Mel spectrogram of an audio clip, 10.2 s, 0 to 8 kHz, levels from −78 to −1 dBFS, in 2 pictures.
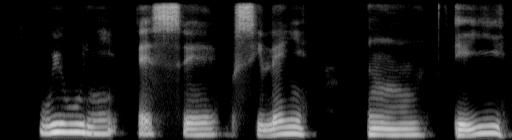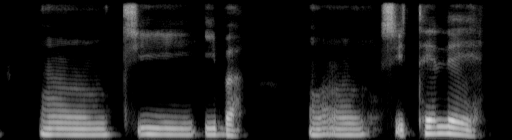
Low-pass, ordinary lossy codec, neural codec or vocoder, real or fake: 7.2 kHz; none; codec, 24 kHz, 1.2 kbps, DualCodec; fake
